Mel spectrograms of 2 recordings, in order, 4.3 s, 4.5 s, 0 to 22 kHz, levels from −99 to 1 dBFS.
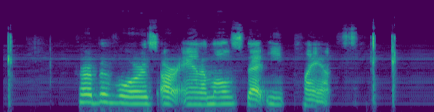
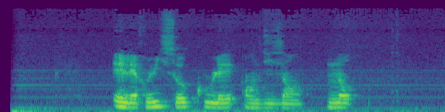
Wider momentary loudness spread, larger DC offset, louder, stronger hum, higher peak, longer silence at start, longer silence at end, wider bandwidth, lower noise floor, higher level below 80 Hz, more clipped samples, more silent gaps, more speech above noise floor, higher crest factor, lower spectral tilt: about the same, 12 LU vs 10 LU; neither; second, -27 LUFS vs -22 LUFS; neither; about the same, -4 dBFS vs -6 dBFS; about the same, 0.05 s vs 0.1 s; second, 0.4 s vs 0.9 s; second, 10 kHz vs 14.5 kHz; first, -65 dBFS vs -50 dBFS; second, -76 dBFS vs -52 dBFS; neither; neither; first, 38 dB vs 29 dB; first, 26 dB vs 18 dB; second, -1.5 dB/octave vs -7.5 dB/octave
